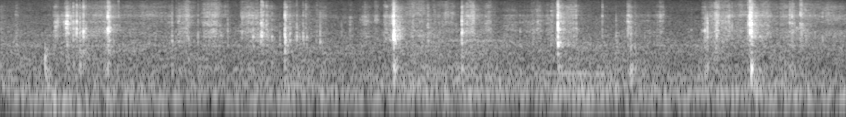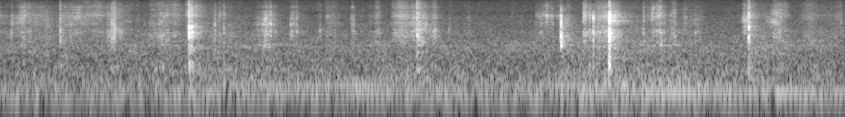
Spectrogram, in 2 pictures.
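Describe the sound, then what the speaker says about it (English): Scissors making small relief cuts in paper packaging, a series of quick, sharp, close snips at irregular intervals over a quiet room background with no talking. "I'm just cutting some relief cuts"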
